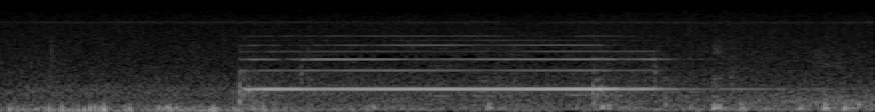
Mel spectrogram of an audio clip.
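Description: Show-jumping start signal: a steady electronic buzzer tone of about two seconds, starting a little over a second in, telling the rider the round may begin. Soft hoofbeats of the horse trotting on the sand footing go on under it.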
